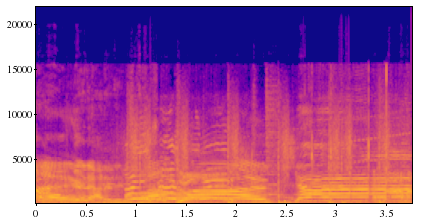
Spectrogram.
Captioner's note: speakers shout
